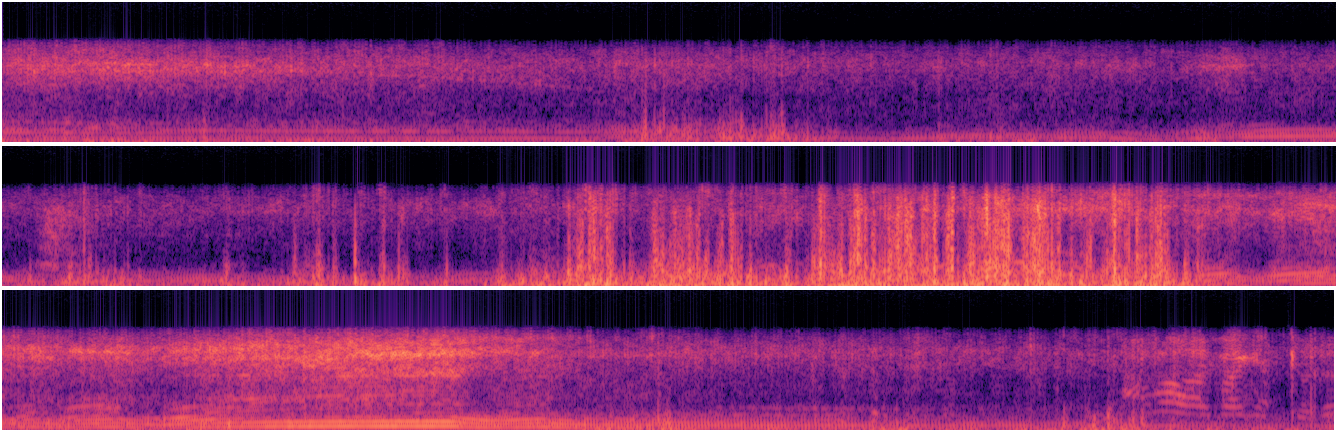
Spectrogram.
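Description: An ATV engine revving up and down as it is ridden, its pitch rising and falling repeatedly. It is loudest and roughest for a few seconds about halfway through, with another strong rev shortly after.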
